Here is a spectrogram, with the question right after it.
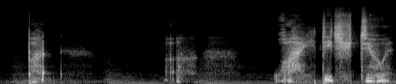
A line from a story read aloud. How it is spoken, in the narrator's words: He groaned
